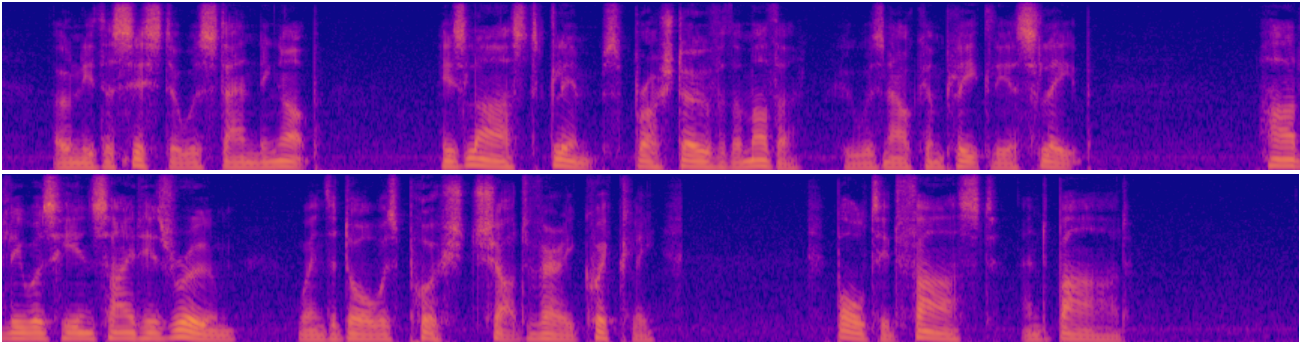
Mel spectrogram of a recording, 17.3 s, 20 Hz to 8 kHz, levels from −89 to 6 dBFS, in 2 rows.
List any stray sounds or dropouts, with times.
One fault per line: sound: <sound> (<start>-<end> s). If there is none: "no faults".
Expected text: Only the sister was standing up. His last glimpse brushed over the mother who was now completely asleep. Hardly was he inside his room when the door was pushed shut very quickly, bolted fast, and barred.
no faults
